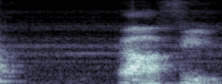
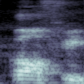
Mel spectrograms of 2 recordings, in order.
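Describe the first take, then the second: First: The first vowel is an open 'aa' sound. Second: The first vowel is a rounded 'aw' sound. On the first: It becomes a different word meaning enough. The speaker calls it wrong. "यदि हम इसका प्रयोग नहीं करेंगे" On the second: It means the drink. The speaker calls it right. "यदि हम इसमें आगत स्वर का प्रयोग करते हैं"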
